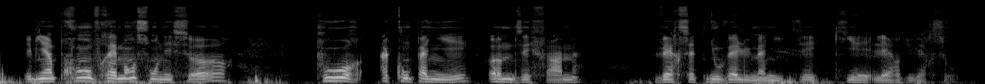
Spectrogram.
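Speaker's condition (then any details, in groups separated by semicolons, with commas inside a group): No condition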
